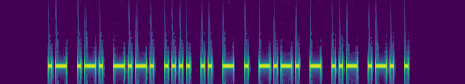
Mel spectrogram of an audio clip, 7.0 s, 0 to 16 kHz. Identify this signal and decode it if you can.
Morse code, heard as a keyed tone, about 22 wpm, 700 Hz. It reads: ARCHITECTURE
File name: Twelve Letter Words - 22wpm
